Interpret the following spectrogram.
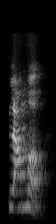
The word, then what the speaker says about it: plumber: plumber plumber it's not it's not plumber it's plumber plumber B goes silent okay can you see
